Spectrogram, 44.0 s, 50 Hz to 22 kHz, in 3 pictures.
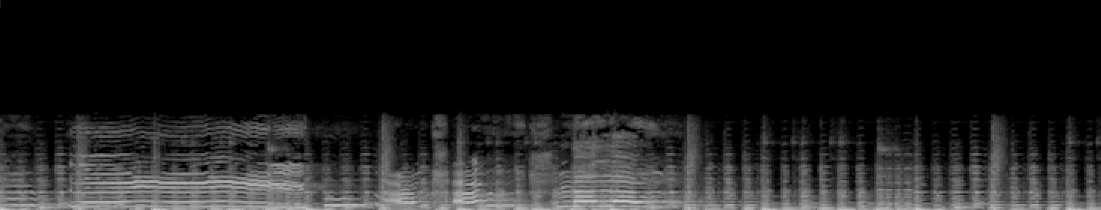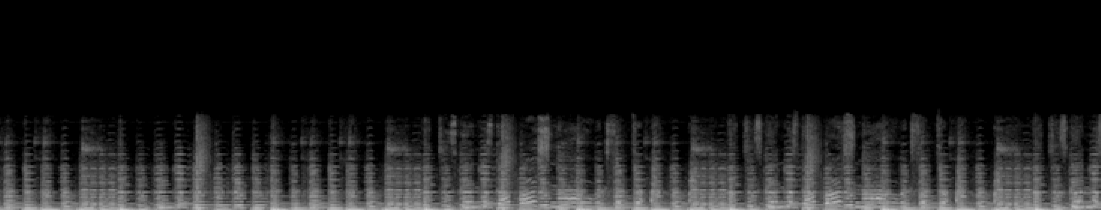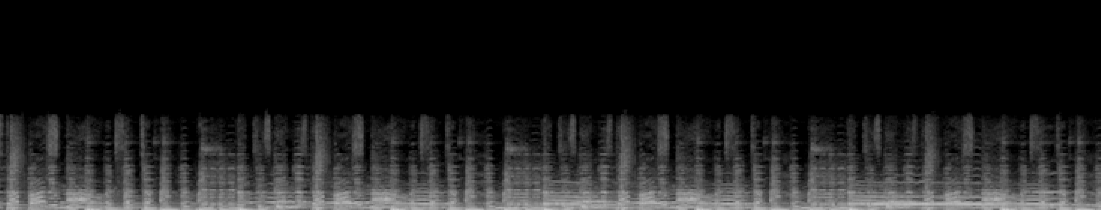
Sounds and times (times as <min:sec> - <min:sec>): Music: 0:00.0 - 0:44.0.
